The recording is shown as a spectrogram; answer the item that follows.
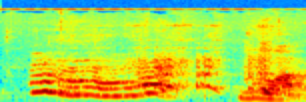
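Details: A Siberian Husky begging for peanut butter gives a drawn-out, wavering, talking-like whine that slides up and down.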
